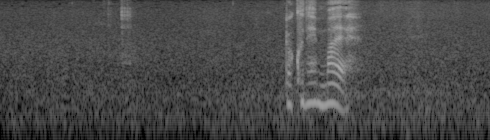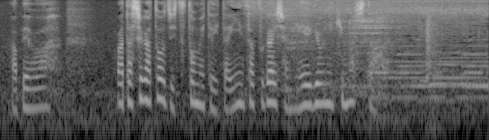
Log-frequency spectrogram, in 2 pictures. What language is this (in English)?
Japanese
